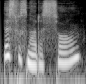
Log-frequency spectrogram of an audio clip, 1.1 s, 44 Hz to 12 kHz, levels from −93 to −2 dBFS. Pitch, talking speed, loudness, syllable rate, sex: 205 Hz, 280 wpm, -17 LUFS, 5.2 syllables/s, female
